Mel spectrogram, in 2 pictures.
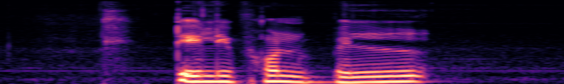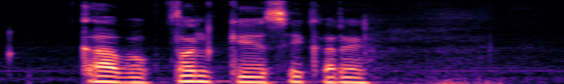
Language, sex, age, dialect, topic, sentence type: Hindi, male, 60-100, Kanauji Braj Bhasha, banking, question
